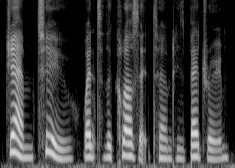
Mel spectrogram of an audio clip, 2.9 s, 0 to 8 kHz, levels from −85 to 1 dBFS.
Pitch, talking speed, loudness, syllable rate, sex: 195 Hz, 205 wpm, -20 LUFS, 4.6 syllables/s, female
